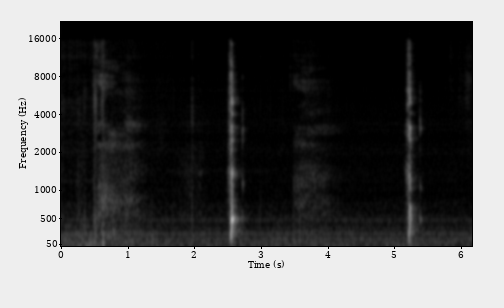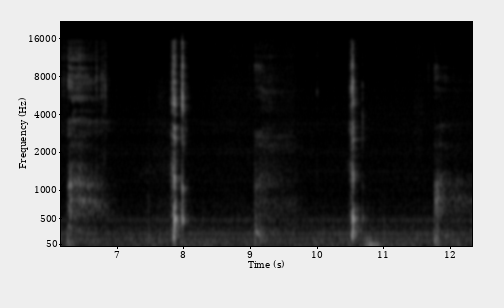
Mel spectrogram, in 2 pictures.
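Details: Intractable hiccups with belching, choking spasms and developing achalasia since December 2015, now 12-hour episodes seven days a week: sharp, somewhat irregular hiccups with small breathy gasps between, about 11 a minute; persistent hiccups.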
